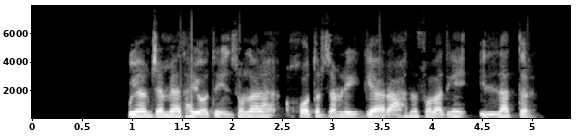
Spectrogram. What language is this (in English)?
Uzbek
